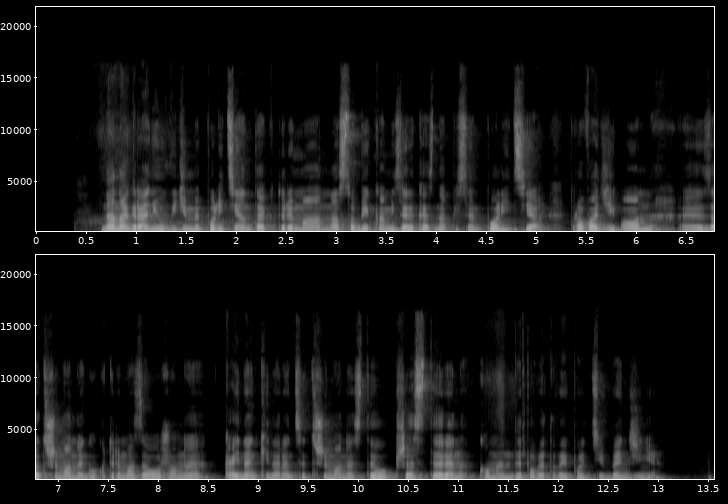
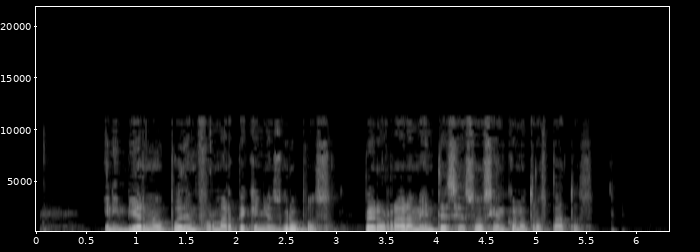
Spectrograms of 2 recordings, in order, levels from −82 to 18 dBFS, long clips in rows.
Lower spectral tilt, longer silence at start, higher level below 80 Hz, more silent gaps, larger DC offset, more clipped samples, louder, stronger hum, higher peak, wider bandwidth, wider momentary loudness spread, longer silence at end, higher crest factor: second, -5 dB/octave vs -6.5 dB/octave; about the same, 0.65 s vs 0.7 s; second, -66 dBFS vs -50 dBFS; neither; neither; neither; second, -28 LUFS vs -21 LUFS; neither; second, -8 dBFS vs -2 dBFS; first, 16.5 kHz vs 11.5 kHz; second, 8 LU vs 11 LU; second, 0 s vs 0.8 s; about the same, 20 dB vs 20 dB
